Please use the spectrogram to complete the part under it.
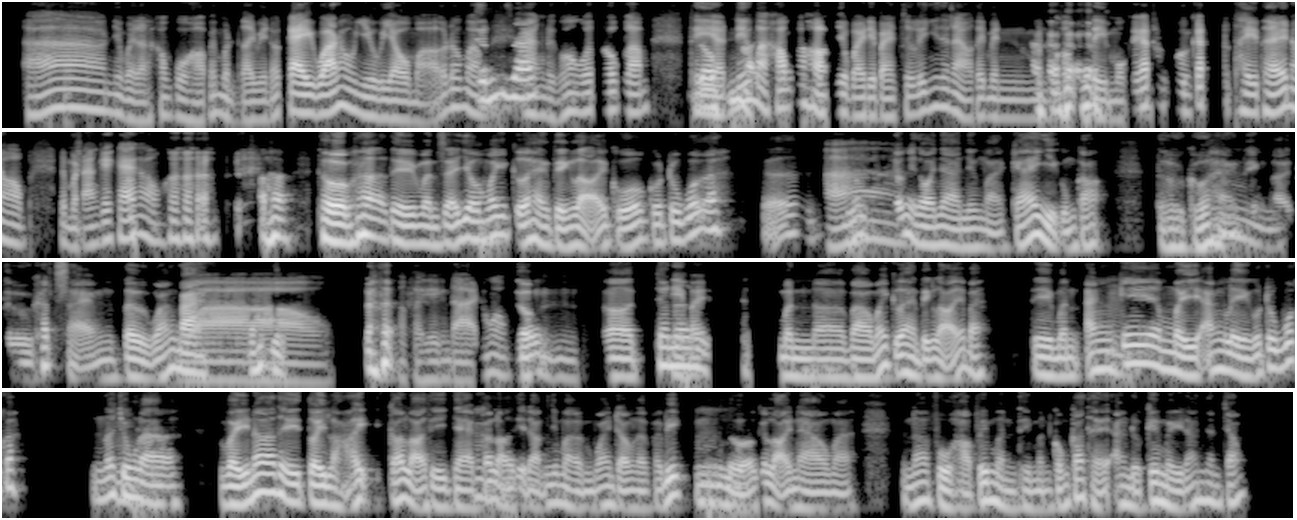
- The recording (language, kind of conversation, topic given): Vietnamese, podcast, Bạn có thể kể về chuyến phiêu lưu đáng nhớ nhất của mình không?
- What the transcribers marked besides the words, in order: laugh; other background noise; laugh; unintelligible speech; unintelligible speech; laughing while speaking: "đó"; drawn out: "Wow"; tapping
